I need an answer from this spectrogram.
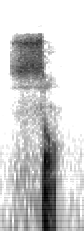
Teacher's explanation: Remember, final T not pronounced.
